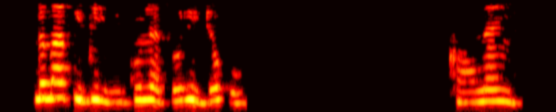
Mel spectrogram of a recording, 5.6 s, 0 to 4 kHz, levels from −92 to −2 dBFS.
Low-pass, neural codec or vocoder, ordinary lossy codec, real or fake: 3.6 kHz; none; none; real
